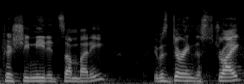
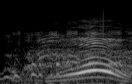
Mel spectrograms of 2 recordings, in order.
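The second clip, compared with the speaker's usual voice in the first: laughing "Whoa, whoa", the second one jumping higher and louder; a retold gasp of wonder, chuckling through it; amazed whoa; 5 semitones higher, 5 dB louder than usual. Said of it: "I'm like".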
